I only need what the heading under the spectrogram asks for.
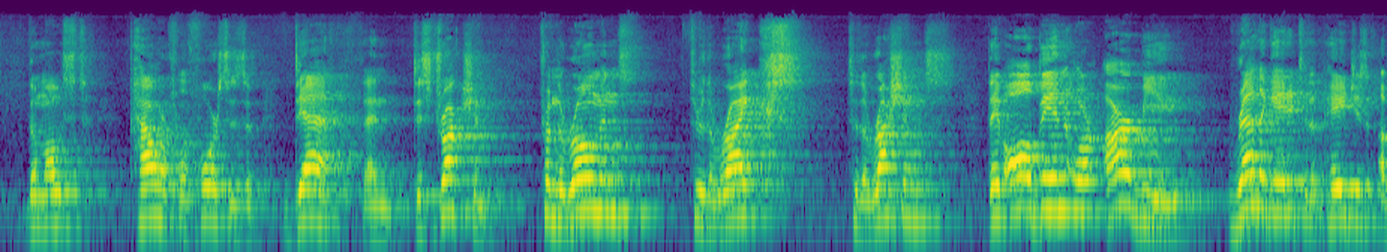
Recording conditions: large echoing room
